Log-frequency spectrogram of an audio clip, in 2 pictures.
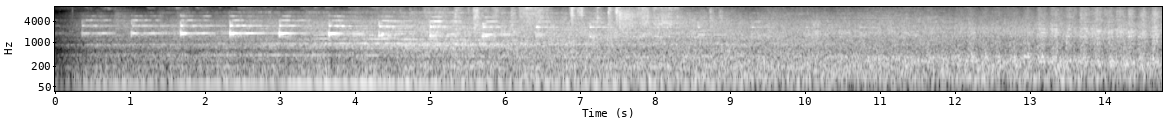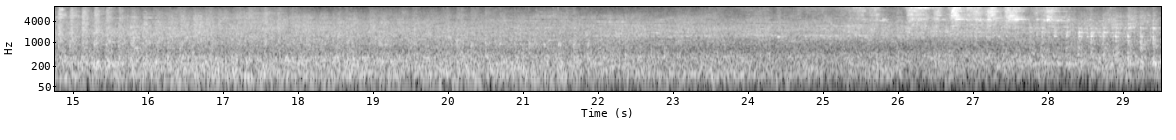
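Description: Intermodal freight train's cars rolling past: a steady rumble and clatter of steel wheels over the rails, with high steady squealing tones over the first several seconds.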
